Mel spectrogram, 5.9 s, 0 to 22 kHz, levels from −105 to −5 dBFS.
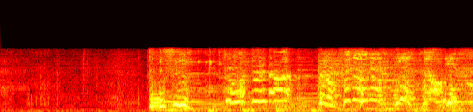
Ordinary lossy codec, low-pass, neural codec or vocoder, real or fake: none; 3.6 kHz; codec, 44.1 kHz, 2.6 kbps, SNAC; fake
